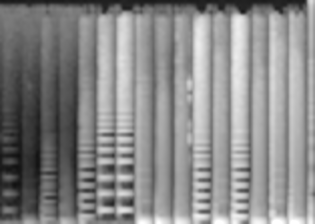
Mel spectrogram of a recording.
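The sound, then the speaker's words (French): A synthesizer built from a DIY kit plays a quick, steady run of bright, buzzy notes through a high-pass filter, the tone shifting and growing louder and fuller as the sequence goes on, with no talking. “Ça, c'est le son du du high pass.”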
